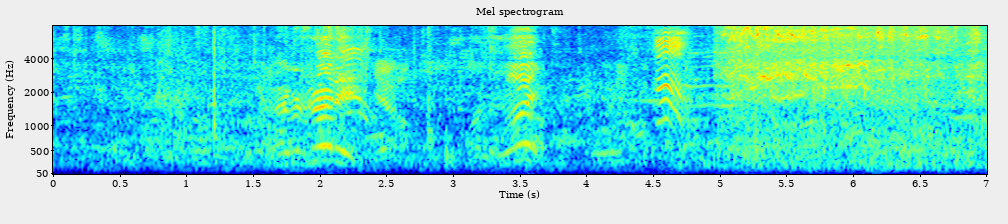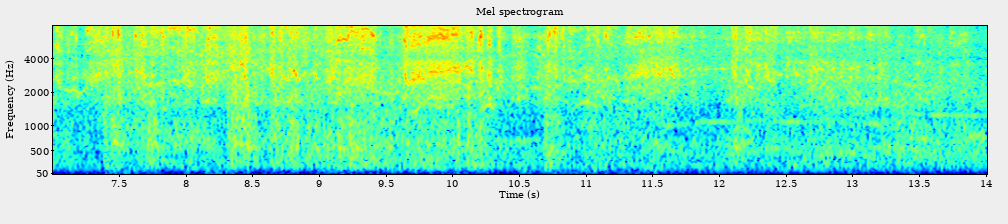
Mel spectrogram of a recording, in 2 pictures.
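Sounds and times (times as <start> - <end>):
toy truck motors whining: 4.9 - 14.0
tyres scrabbling on pavement: 5.0 - 14.0.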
